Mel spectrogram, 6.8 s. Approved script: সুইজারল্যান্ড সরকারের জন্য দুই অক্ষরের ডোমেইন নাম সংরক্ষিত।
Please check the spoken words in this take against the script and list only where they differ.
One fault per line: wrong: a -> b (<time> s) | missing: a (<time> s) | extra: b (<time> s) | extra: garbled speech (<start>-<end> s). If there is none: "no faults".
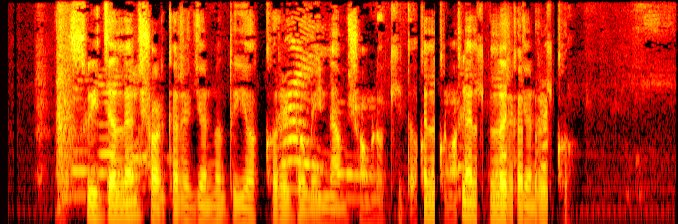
extra: garbled speech (4.2-5.7 s)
